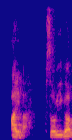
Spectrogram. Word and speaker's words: Islay: So it's not Islay, it's actually pronounced Islay.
